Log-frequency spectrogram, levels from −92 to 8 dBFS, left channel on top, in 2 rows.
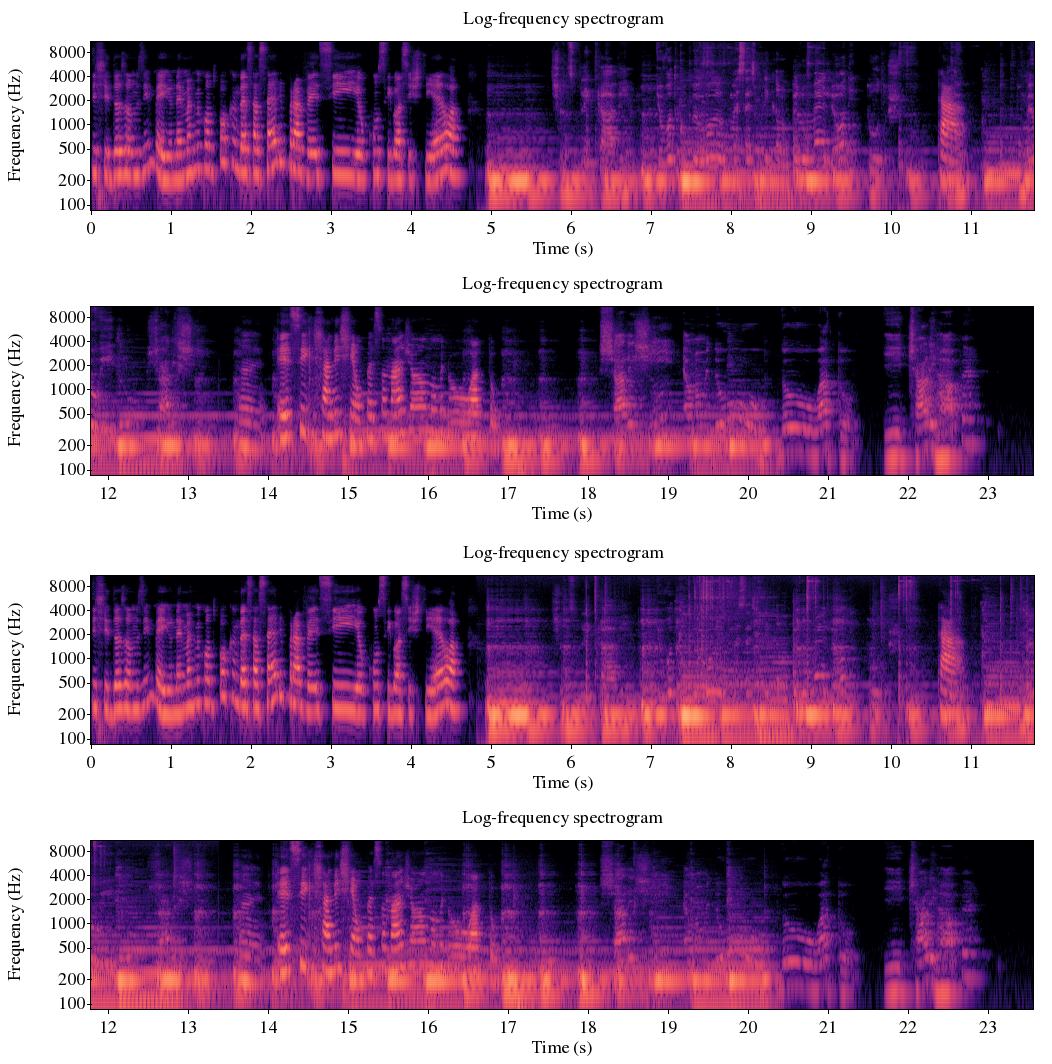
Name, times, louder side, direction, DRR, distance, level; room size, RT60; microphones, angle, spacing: voice 1, 0.0-4.6 10.6-11.0 13.6-16.9, right 1 dB, 5° right, 0.6 m, -28 dB
sound 1, 4.9-20.4, right 3 dB, 50° right, 0.4 m, -27 dB
voice 2, 5.8-10.2 10.7-11.0 11.5-13.2 18.1-21.4 21.7-23.0, left 3 dB, 35° left, 0.7 m, -39 dB
3.6 x 2.7 x 2.5 m
head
